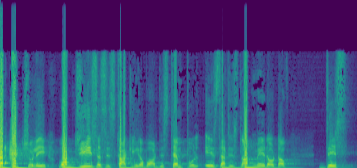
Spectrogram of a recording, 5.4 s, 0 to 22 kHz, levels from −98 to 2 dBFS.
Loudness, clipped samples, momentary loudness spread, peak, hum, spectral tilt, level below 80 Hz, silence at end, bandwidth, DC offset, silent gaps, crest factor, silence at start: -18 LUFS; 0.2%; 8 LU; 0 dBFS; none; -3 dB/octave; -36 dBFS; 0 s; 15.5 kHz; under 0.1%; none; 16 dB; 0 s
